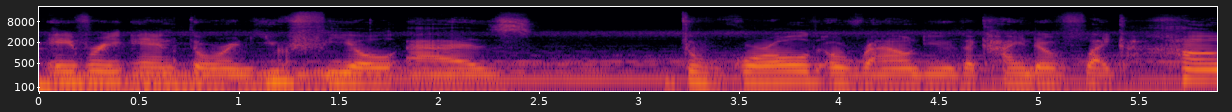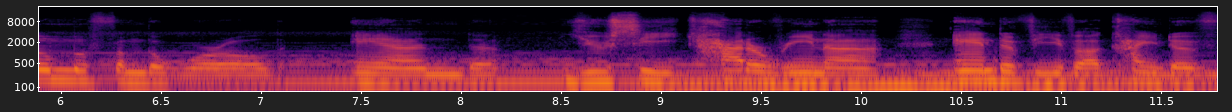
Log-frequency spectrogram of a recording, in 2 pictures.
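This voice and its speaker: A man narrates a tabletop game as its game master. His delivery is slow and halting, feeling for each phrase, with music clearly playing behind him. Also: medium pitch. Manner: halting, searching for words.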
